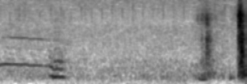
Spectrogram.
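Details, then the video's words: Margot, a Persian cat, attacking pen and paper: a thin steady tone fades out, then two short breathy snorts burst out near the end, the second louder and sharper, in a quiet indoor room. "Margot snorts & sniffles."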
